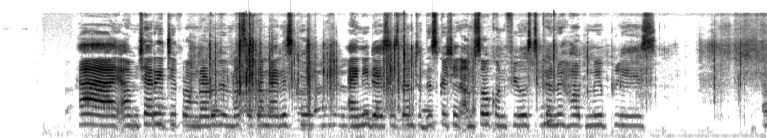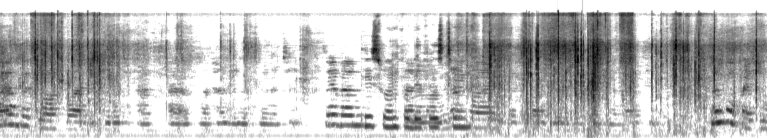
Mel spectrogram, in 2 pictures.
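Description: A young woman speaks with animation through a phone microphone.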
